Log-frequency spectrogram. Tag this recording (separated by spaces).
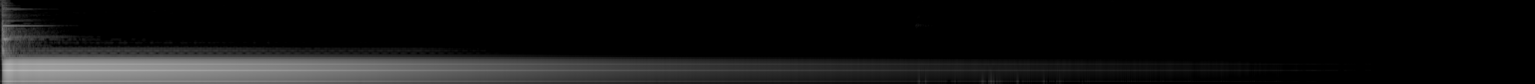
chimes celesta keyboard bell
